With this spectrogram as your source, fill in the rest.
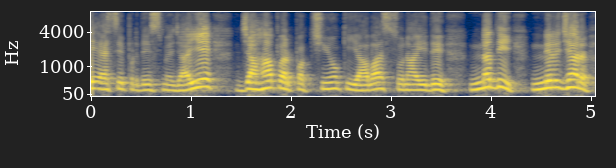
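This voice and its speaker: Indian man, high voice, Sanskrit teacher, asks questions and answers them himself. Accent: Hindi-speaking Indian. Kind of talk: explaining a Sanskrit lesson to students.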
